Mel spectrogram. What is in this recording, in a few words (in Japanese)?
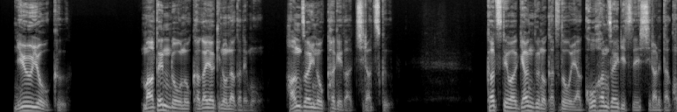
ナレーション シリアス番組系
